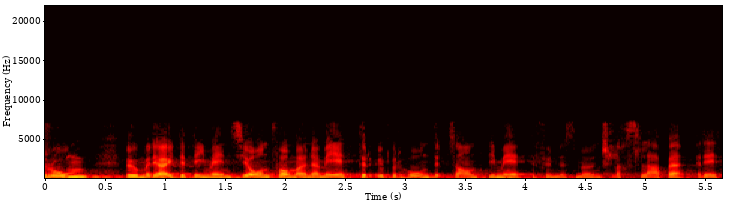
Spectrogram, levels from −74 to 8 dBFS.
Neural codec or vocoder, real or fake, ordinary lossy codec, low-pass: none; real; none; 7.2 kHz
